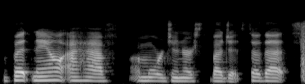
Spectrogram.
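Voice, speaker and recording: A woman, a school media specialist, talking casually as an interview guest in an animated way. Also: deep voice, moderate pace, clean tone, dry recording, lo-fi sound. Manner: animated, acts out quoted voices.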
